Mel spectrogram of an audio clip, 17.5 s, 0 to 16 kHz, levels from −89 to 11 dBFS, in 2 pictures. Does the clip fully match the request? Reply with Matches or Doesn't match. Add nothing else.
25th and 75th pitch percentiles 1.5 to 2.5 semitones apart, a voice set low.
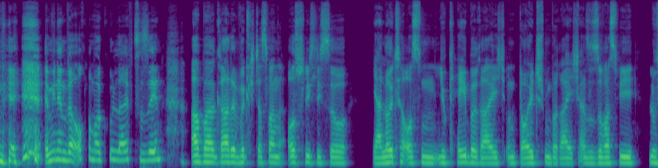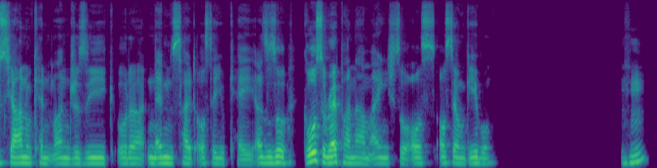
Matches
